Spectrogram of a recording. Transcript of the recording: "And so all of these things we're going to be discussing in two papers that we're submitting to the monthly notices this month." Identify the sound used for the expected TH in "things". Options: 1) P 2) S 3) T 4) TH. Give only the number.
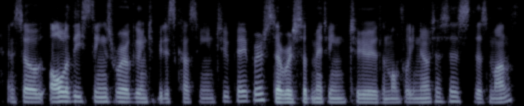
4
